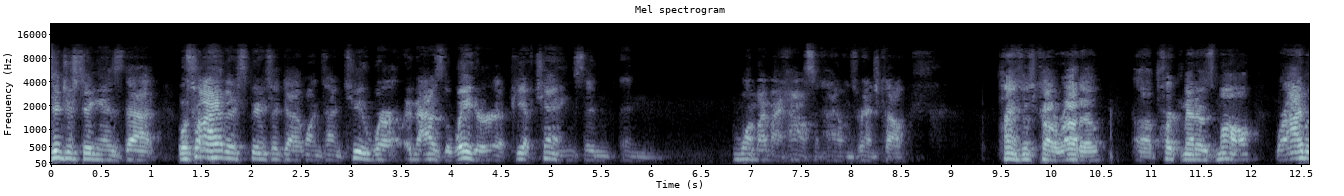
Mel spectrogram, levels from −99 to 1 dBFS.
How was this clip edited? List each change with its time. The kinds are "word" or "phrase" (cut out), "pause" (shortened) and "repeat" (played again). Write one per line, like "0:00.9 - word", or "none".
none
